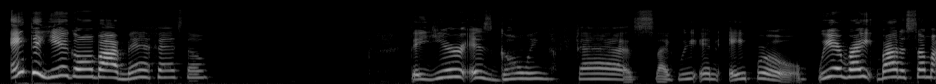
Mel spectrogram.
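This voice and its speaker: A woman's voice: high-pitched, pushed and bright. A woman in her thirties hosting casual gossip commentary, chatty and slangy, often checking in with her viewers. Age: 30s.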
